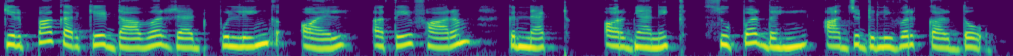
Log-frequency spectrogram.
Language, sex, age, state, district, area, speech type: Punjabi, female, 18-30, Punjab, Fatehgarh Sahib, urban, read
